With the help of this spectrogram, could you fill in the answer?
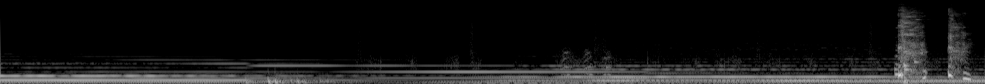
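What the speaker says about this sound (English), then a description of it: "I don't like the sound of your cough." Two sharp coughs near the end over a steady, low musical drone, in the World War 2 survival game Torn Away.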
